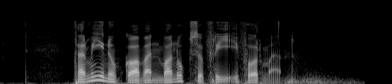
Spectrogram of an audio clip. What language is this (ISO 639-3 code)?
nor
